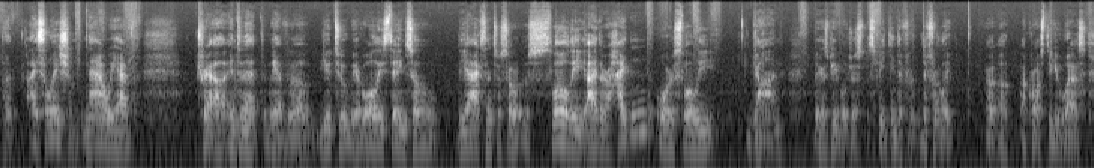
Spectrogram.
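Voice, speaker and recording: Gravelly New York man reviewing a film. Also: mid-range voice, a little hiss or hum. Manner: rambling, thoughtful, many restarts and fillers. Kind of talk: casual spoken film review.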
